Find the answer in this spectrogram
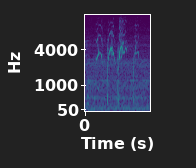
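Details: Osprey at a Charlo, Montana nest watched by camera on 27 June 2018; three quick arched, whistled chirps and a fainter fourth, each sliding up then down, within just over a second.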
